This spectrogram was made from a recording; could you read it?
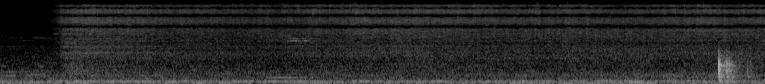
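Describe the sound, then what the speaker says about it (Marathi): A tomato omelette batter with onion sizzles on a hot oiled griddle, a steady, soft frying hiss that runs unbroken throughout, with one sharp click near the end. "आता तेल लावून घेते मी आणि ऑमलेट टाकून घेते"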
